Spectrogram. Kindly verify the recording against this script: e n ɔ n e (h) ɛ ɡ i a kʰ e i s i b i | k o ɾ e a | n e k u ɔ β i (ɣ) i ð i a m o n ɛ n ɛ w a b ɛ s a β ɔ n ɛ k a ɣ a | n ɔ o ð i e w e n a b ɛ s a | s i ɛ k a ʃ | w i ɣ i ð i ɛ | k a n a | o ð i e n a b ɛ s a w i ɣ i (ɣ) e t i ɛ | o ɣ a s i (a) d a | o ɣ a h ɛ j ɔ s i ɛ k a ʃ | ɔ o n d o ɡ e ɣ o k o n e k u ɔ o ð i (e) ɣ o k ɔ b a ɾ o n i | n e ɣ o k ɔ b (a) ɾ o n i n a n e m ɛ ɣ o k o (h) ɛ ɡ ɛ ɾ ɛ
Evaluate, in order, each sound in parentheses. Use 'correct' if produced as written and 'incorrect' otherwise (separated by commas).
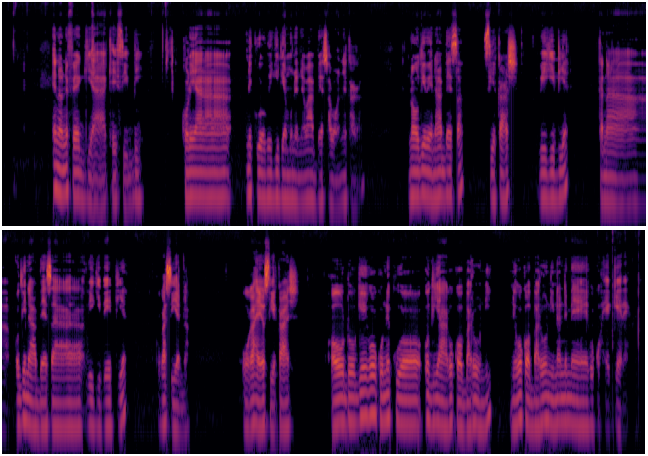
incorrect, correct, incorrect, incorrect, incorrect, correct, correct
